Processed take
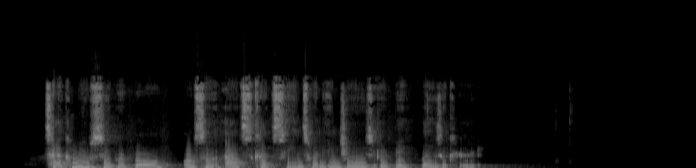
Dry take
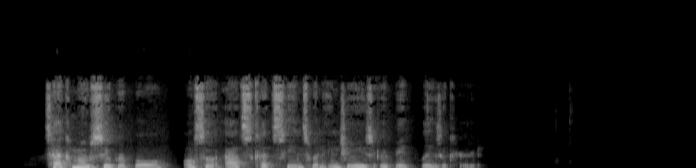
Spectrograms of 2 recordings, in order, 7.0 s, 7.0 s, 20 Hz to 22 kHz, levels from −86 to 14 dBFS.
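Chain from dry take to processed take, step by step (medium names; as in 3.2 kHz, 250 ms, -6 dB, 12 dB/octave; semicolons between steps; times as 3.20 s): compression 4:1, threshold -33 dBFS, peak gain reduction 13.5 dB; on a send: feedback echo behind a low-pass 121 ms, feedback 63%, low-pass 630 Hz, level -23.5 dB; on the sum: transformer saturation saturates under 1.1 kHz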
